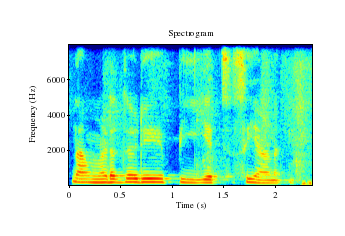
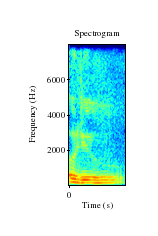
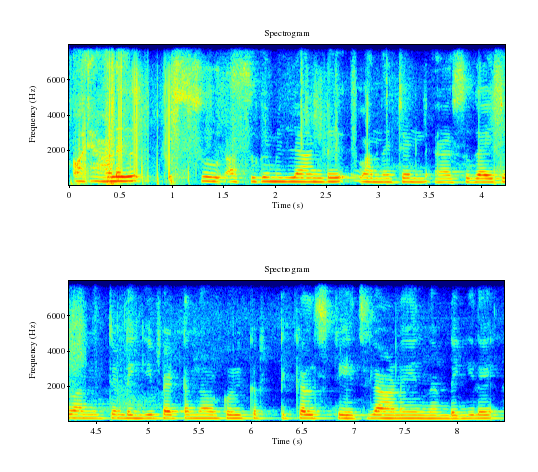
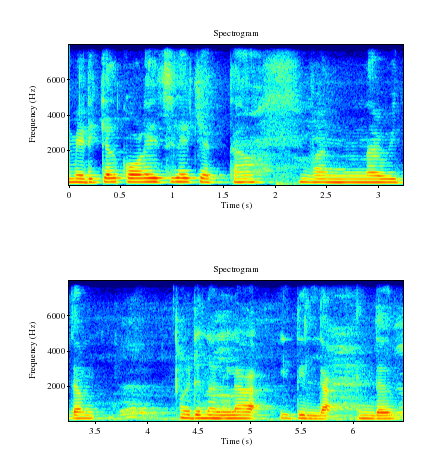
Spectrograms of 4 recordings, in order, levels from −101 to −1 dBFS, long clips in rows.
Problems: none marked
